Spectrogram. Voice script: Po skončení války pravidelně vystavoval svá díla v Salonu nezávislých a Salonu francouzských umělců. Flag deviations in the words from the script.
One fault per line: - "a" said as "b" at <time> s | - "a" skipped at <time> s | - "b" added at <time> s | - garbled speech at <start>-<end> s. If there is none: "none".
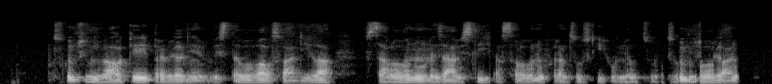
- garbled speech at 6.7-7.4 s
